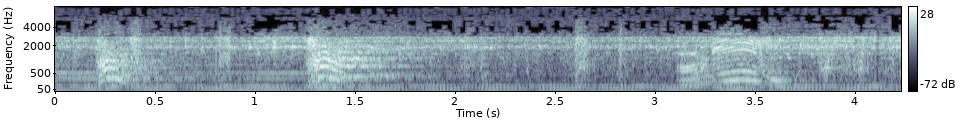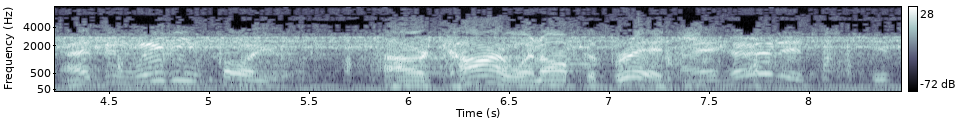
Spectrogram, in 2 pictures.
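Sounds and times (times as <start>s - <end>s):
dog barking: 0.2s - 0.6s, 1.3s - 1.9s
speech: 4.3s - 8.4s.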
